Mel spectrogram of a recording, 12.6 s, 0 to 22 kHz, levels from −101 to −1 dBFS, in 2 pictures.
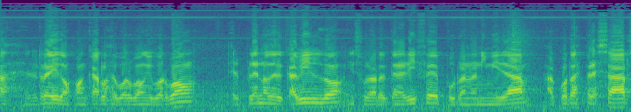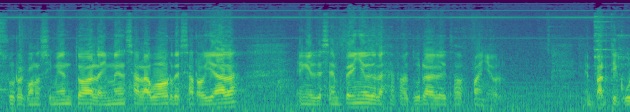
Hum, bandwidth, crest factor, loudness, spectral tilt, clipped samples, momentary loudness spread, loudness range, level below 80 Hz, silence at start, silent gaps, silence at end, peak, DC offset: none; over 20 kHz; 18 dB; -16 LUFS; -2.5 dB/octave; under 0.1%; 14 LU; 4 LU; -44 dBFS; 0 s; none; 0 s; 0 dBFS; under 0.1%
